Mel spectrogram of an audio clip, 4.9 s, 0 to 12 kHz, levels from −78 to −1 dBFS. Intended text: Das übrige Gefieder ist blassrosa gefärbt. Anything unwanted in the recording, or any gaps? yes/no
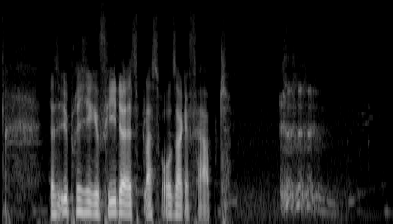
yes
